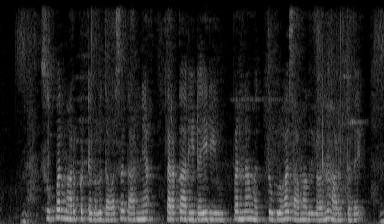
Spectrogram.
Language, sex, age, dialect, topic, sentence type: Kannada, female, 25-30, Mysore Kannada, agriculture, statement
